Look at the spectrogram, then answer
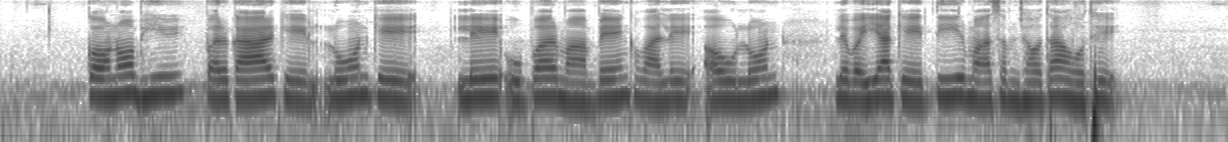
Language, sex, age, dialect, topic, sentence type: Chhattisgarhi, female, 41-45, Eastern, banking, statement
